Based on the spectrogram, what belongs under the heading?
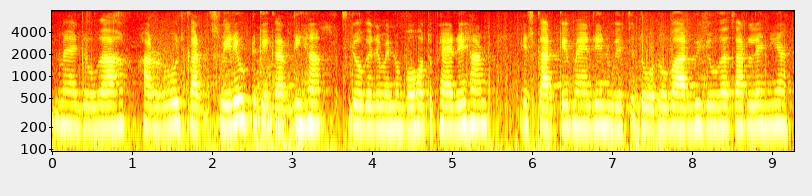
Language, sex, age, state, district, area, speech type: Punjabi, female, 60+, Punjab, Barnala, rural, spontaneous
